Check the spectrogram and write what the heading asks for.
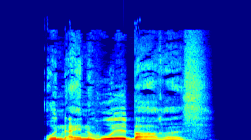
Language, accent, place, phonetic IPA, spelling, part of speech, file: German, Germany, Berlin, [ˌʊnʔaɪ̯nˈhoːlbaːʁəs], uneinholbares, adjective, De-uneinholbares.ogg
- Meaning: strong/mixed nominative/accusative neuter singular of uneinholbar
